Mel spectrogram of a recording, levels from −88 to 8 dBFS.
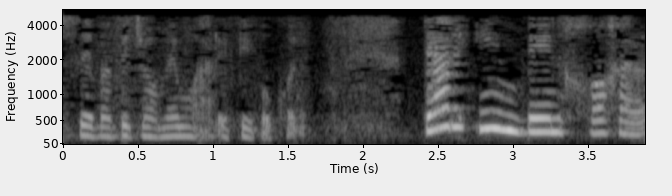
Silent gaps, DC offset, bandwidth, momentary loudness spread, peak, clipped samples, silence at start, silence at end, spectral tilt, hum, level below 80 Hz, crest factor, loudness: none; under 0.1%; 5 kHz; 24 LU; -10 dBFS; under 0.1%; 0 s; 0 s; -8.5 dB/octave; none; -76 dBFS; 16 dB; -24 LUFS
